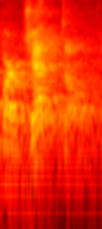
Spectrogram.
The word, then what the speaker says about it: Bargetto: It wasn't until my father went to Santa Clara and had a professor named Bacigalupi who called him Bargetto, and he tried to correct the professor by saying, "No, sir, our name is Bargetto." Professor Bacigalupi said, "No, Mr. Bargetto, your name is pronounced Bargetto." And so we finally got to the proper pronunciation, and this accent over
